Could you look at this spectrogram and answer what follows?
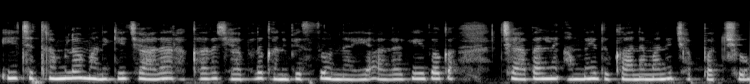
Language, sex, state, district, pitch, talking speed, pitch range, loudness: Telugu, female, Andhra Pradesh, Krishna, 255 Hz, 130 wpm, 235-265 Hz, -15 LUFS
